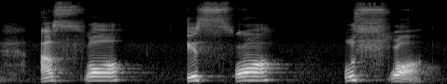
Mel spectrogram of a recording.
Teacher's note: صاد حروف مستعلیہ سے ہوتا ہے. اس کی ادائیگی ہم نے پر کرنی ہے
